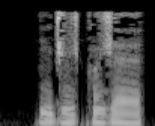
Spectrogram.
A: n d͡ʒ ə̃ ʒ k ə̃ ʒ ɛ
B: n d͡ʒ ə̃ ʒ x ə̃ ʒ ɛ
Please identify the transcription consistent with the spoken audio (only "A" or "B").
A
